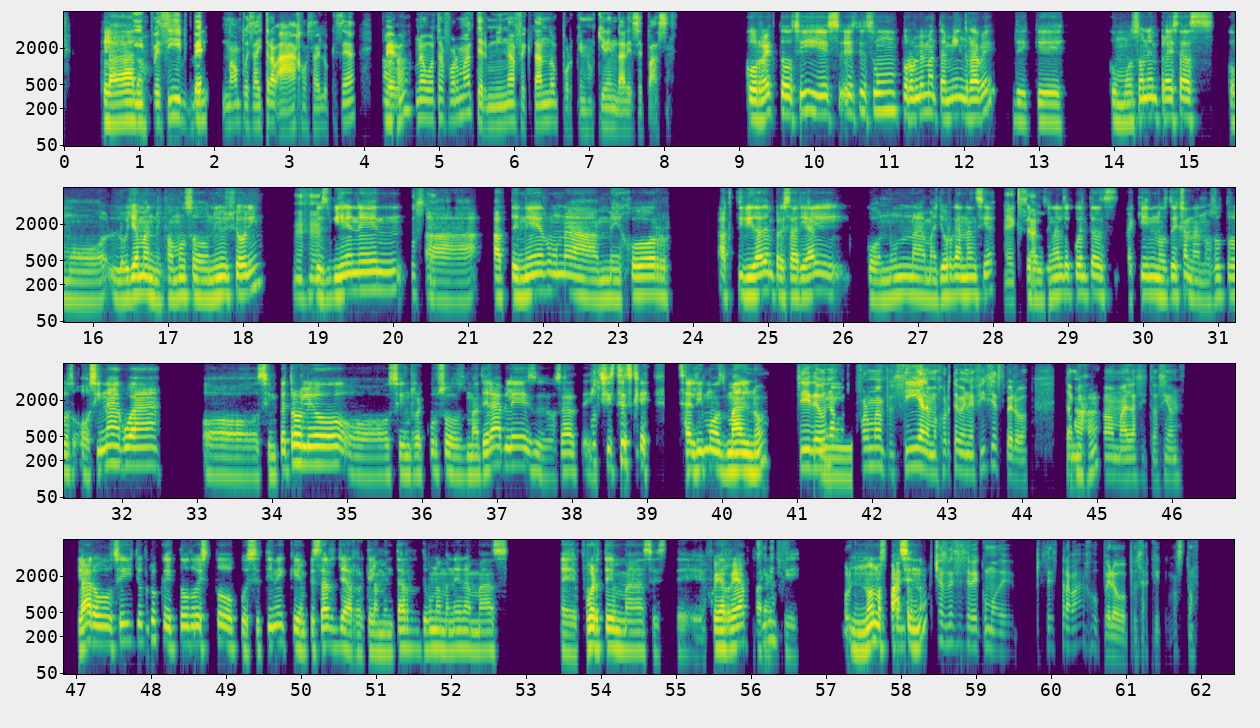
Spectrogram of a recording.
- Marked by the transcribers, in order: tapping; other background noise; laughing while speaking: "chiste es que"; other noise
- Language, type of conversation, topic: Spanish, unstructured, ¿Cómo crees que la tecnología ha mejorado tu vida diaria?
- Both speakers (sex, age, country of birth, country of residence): female, 20-24, Mexico, Mexico; male, 50-54, Mexico, Mexico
